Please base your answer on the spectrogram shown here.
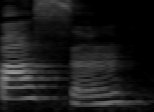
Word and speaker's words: fasten: For example, when it stands between letter S and it's followed by EN. And we have this combination STEN, and T is silent, and we say listen. So listen to me and repeat after me. Fasten, moisten.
